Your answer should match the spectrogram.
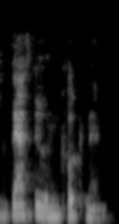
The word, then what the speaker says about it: Bethune-Cookman: I mispronounced. It's Bethune-Cookman University.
